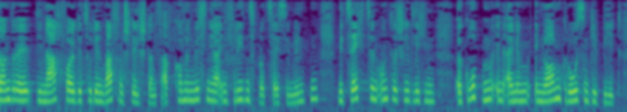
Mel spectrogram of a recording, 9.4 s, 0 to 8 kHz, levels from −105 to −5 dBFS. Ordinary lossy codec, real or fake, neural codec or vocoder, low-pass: none; real; none; none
